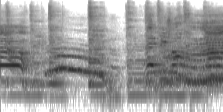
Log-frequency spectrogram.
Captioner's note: cooing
